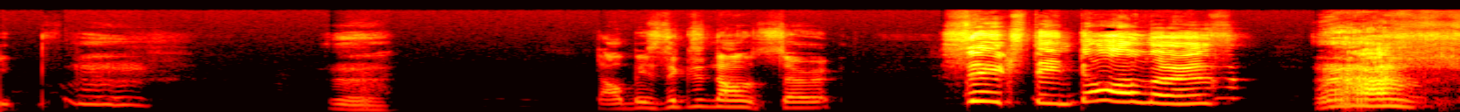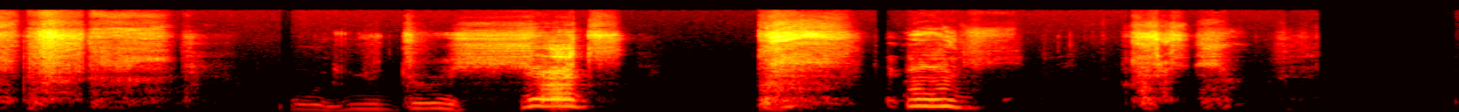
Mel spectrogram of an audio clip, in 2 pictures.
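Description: A squawking, duck-like voice sputters angrily up close.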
